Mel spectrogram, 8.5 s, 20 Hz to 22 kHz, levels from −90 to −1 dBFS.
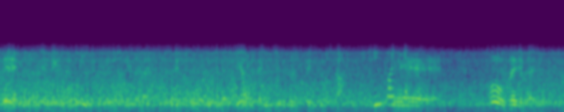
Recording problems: phone-call audio; poor line; nothing above 3.5 kHz
wind noise on the microphone; heavy; 1 dB below the speech

